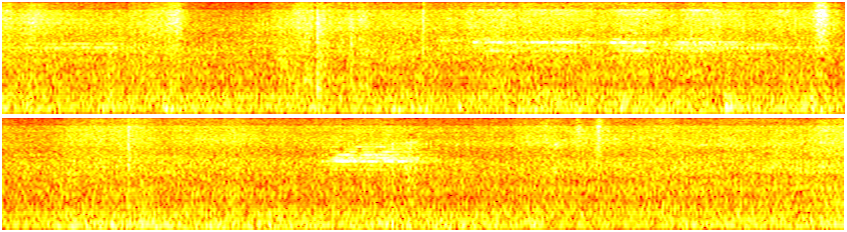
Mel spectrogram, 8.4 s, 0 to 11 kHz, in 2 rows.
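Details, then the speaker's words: Mahindra XUV300, engine running, after repairing a noisy steering column that an earlier repair had not fixed: the wheel is swung quickly lock to lock with no clunk, knock or creak. Quiet steering. "तो जैसे की दोस्तों देखा आपने इसके अंदर बिल्कुल भी आवाज़ नहीं है हमने जो इसका कॉलम है वह रिपेयरिंग कर चुके हैं"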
